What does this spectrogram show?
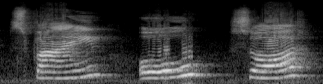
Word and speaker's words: Spinosaurus: hi my name is it is pronounced spine oh sorry yeah and it meant spine lizard right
